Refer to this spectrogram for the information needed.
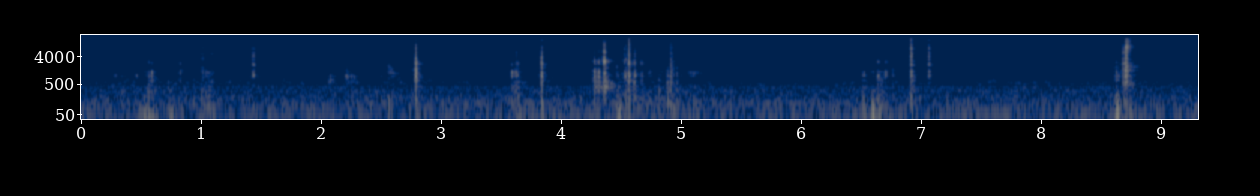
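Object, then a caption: Translucent glycerin soap bar. A utility knife blade slices strips off a thin remaining piece of translucent blue-green glycerin soap while it is carved. Short, bright, crunchy clicks and scrapes come at irregular intervals over a quiet background. A louder cluster falls near the middle and a final sharp crunch comes near the end.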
